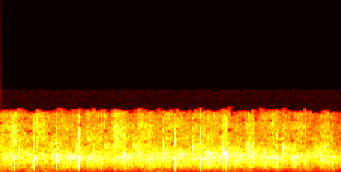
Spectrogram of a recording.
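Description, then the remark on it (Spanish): Steady applause from an audience for president Francisco Serrano, a dense patter of many hands clapping with sharper individual claps popping out regularly, sustained at an even, moderate level throughout with no voices. “También don Francisco Serrano, presidente. Aplaudo.”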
